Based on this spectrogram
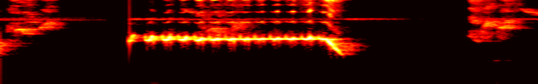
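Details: Common iora kept as a cage bird, in a training recording: a short chirp, then a quick steady trill of about twenty pulses that slides down at its close, followed by softer twittering.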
